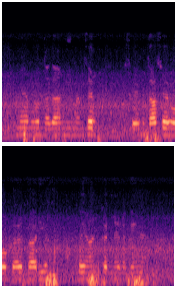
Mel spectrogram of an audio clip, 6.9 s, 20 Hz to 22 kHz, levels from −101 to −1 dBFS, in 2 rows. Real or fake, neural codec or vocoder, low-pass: real; none; 9.9 kHz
